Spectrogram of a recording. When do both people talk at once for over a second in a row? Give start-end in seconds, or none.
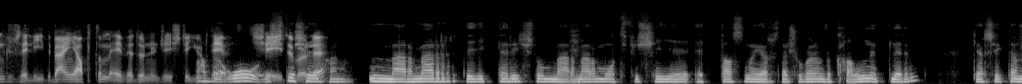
1.9-3.3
